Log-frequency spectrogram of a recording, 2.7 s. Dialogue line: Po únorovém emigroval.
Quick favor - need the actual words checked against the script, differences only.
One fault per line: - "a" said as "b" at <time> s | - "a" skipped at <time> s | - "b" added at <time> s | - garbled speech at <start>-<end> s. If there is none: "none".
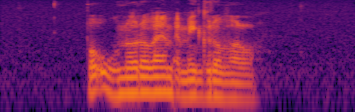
none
